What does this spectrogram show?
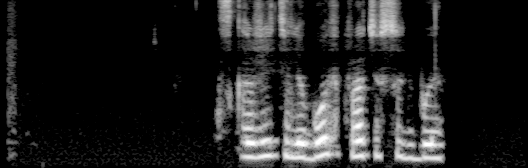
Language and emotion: Russian, neutral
